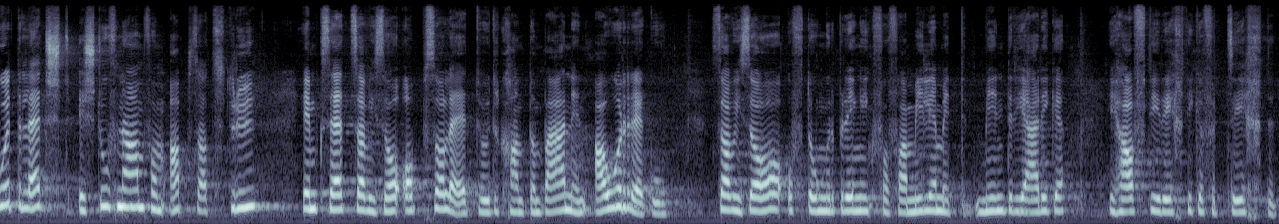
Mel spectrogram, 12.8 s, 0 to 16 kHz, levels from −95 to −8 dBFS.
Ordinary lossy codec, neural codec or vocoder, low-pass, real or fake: none; vocoder, 44.1 kHz, 128 mel bands every 512 samples, BigVGAN v2; 14.4 kHz; fake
